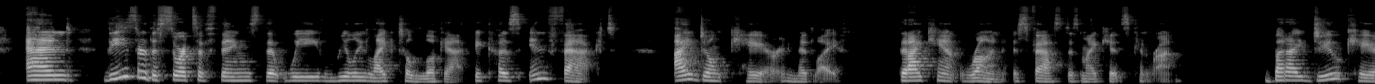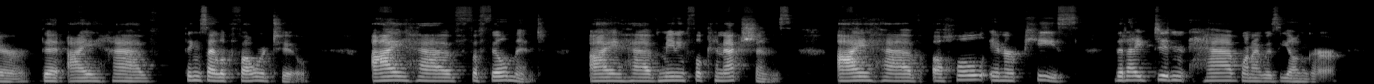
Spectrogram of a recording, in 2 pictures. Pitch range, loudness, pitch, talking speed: 160-195 Hz, -24 LUFS, 175 Hz, 145 wpm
